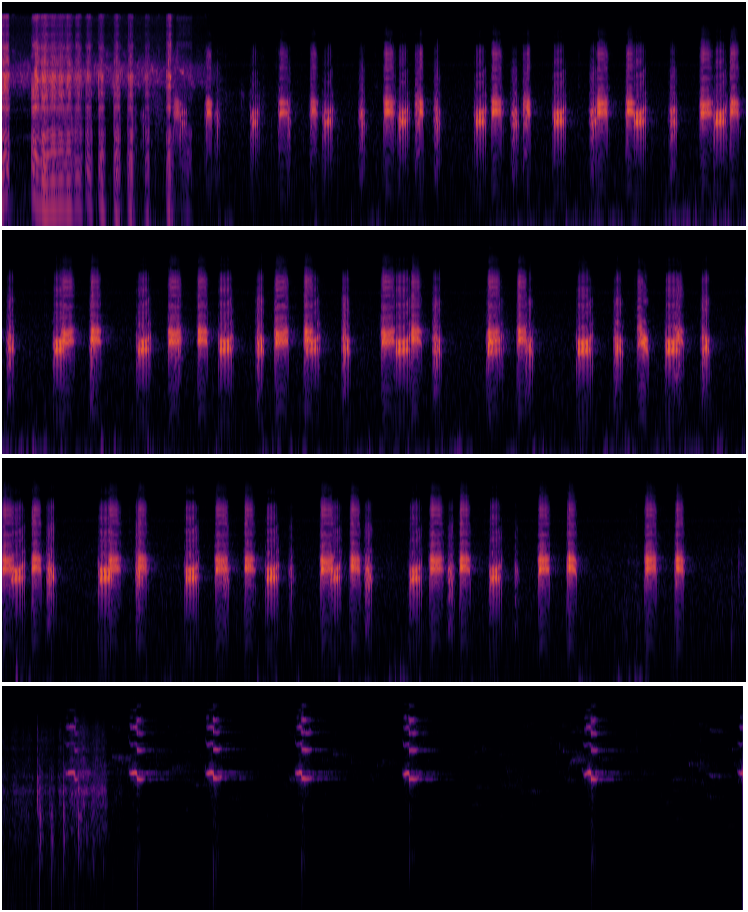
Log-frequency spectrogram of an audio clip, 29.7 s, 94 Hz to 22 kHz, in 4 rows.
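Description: Bird calls: a long, rapid run of short calls, several a second, that stops about 23 seconds in, followed by single higher chirps about once a second.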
